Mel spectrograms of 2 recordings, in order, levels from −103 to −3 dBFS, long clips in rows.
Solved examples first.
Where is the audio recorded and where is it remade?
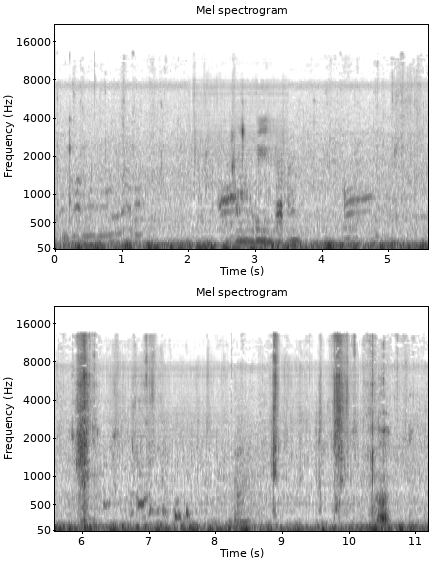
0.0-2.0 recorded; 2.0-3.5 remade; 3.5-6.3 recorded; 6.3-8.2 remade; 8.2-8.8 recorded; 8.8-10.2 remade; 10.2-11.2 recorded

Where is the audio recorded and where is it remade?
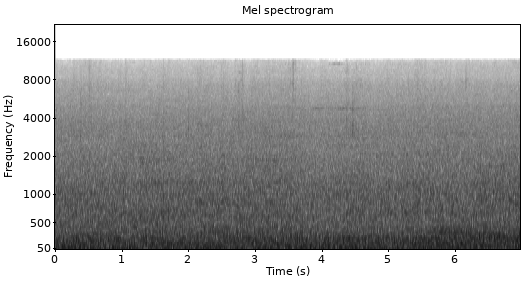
0.0-3.3 recorded; 3.3-5.3 remade; 5.3-7.0 recorded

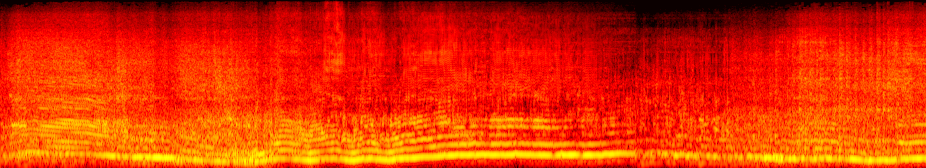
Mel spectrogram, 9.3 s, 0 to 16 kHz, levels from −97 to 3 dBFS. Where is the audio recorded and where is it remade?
0.0-3.2 recorded; 3.2-7.3 remade; 7.3-9.3 recorded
